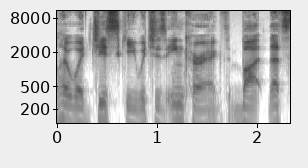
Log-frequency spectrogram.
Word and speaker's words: Wojcicki: It's actually Wojcicki. Susan Wojcicki. I feel like there's more syllables in there than need to be. Some people, she's responded to anybody that gets it roughly right, but the canonized last name for her is Wojcicki, but people call her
